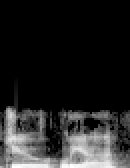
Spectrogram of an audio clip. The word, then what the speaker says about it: Juleah: It's going to be Julia Kaliski. It's just my name. Super simple. It's spelled funny. J-U-L-E-A-H, Julia Kaliski, K-A-L-I-S-K-I.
